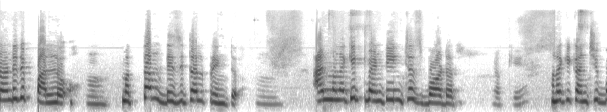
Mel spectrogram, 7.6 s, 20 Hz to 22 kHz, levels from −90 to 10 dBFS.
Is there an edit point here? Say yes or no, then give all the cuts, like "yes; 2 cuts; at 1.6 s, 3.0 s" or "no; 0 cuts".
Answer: no; 0 cuts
